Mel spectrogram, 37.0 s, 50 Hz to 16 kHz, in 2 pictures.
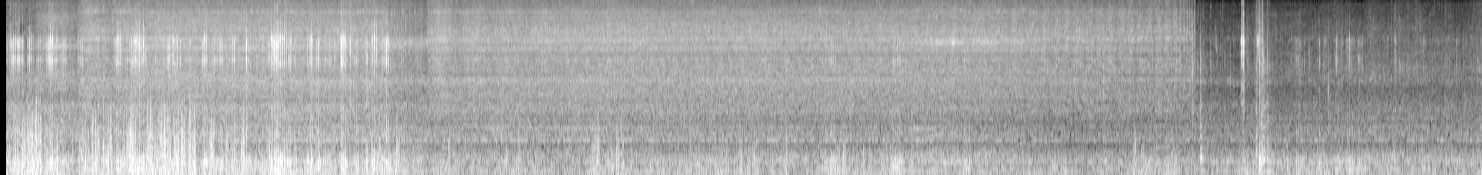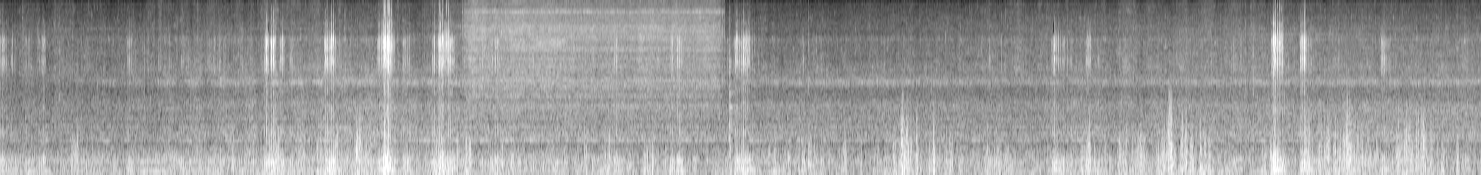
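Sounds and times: bicycle tyre noise: 0:00.0 - 0:37.0
wind rushing over microphone: 0:00.1 - 0:05.8, 0:07.2 - 0:13.4, 0:28.3 - 0:37.0.

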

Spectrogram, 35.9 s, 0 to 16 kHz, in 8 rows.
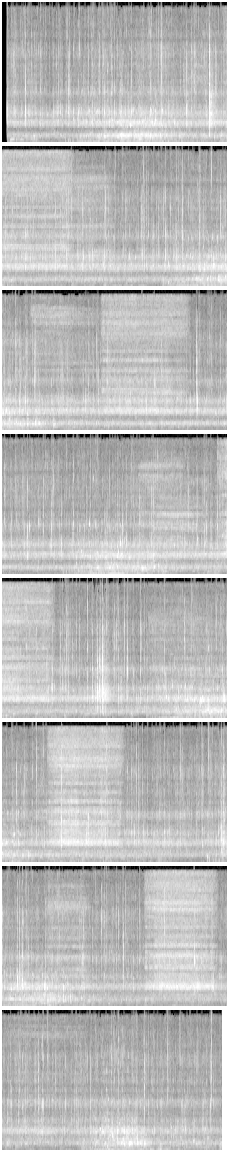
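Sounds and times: exhaled bubbles rushing: 0:00.1 - 0:04.6, 0:05.9 - 0:11.0, 0:13.2 - 0:19.6, 0:20.5 - 0:23.5, 0:24.9 - 0:29.8, 0:31.4 - 0:35.9
regulator inhale hiss: 0:04.3 - 0:06.8, 0:09.7 - 0:13.0, 0:16.2 - 0:19.6, 0:23.4 - 0:25.4, 0:28.0 - 0:31.5.

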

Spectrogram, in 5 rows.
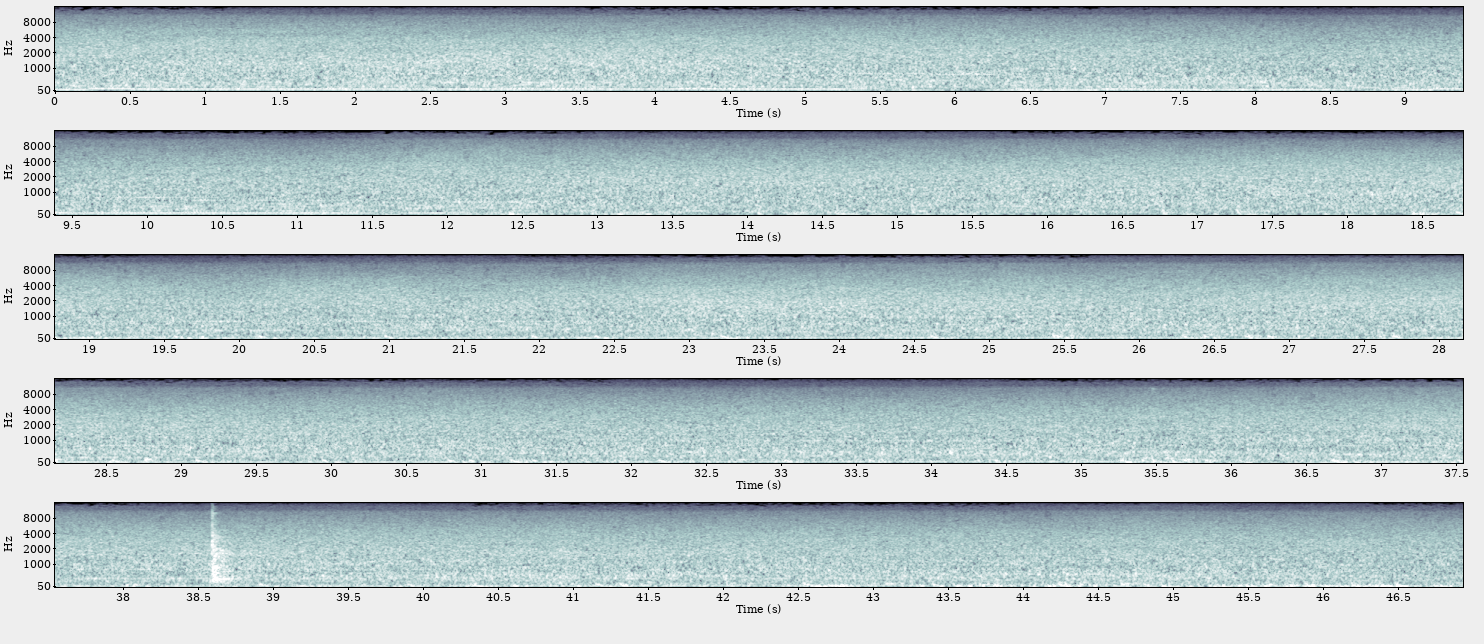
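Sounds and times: waterfall rushing: 0:00.0 - 0:46.9
sharp click: 0:38.6 - 0:38.9.

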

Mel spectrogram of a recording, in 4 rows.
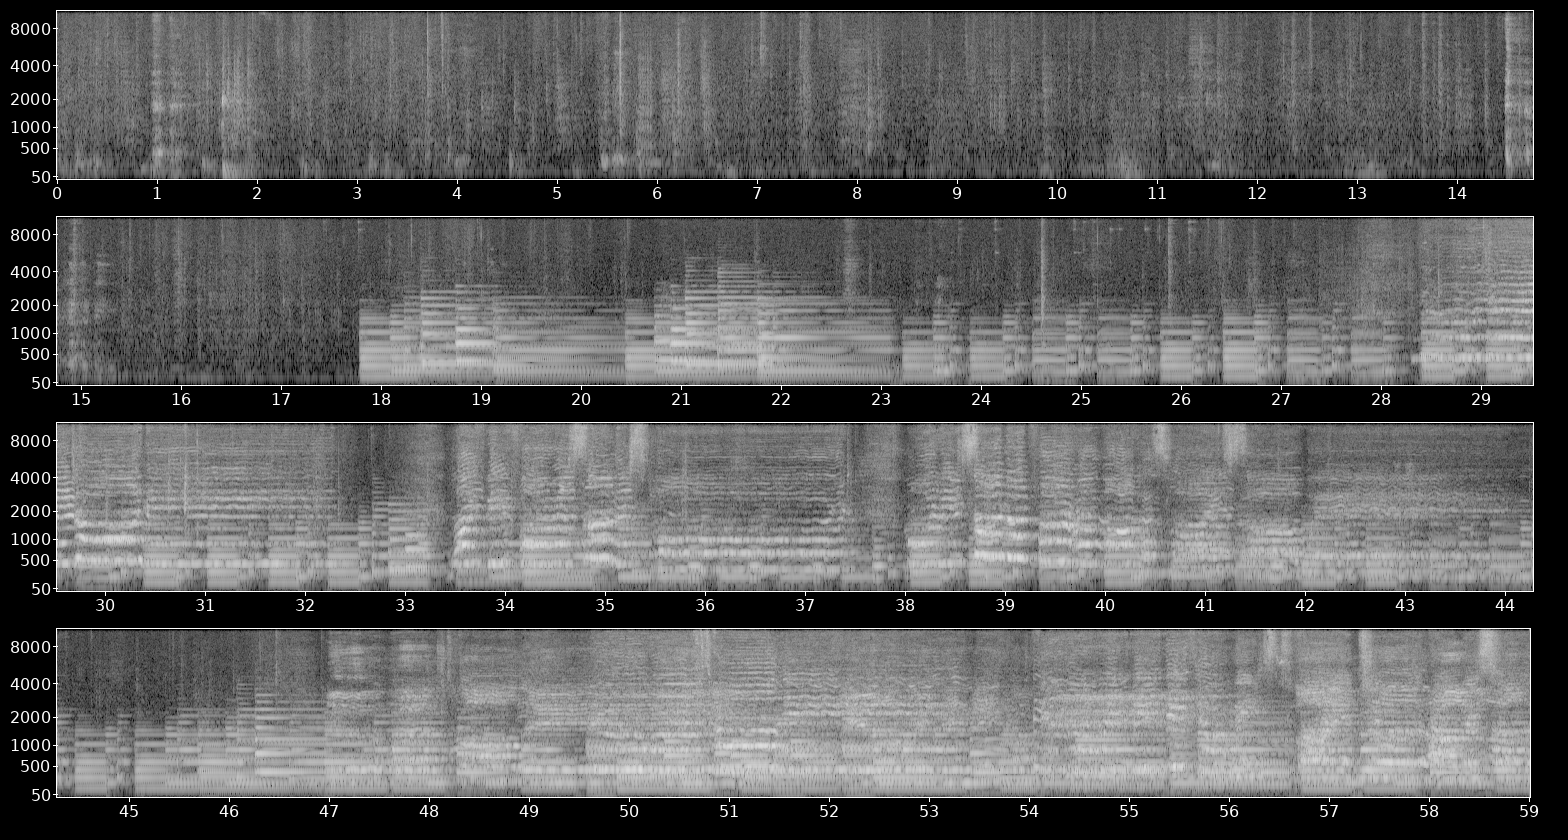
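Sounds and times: piano accompaniment: 0:17.8 - 0:59.0
mixed choir singing: 0:28.0 - 0:44.3, 0:46.6 - 0:59.0.

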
